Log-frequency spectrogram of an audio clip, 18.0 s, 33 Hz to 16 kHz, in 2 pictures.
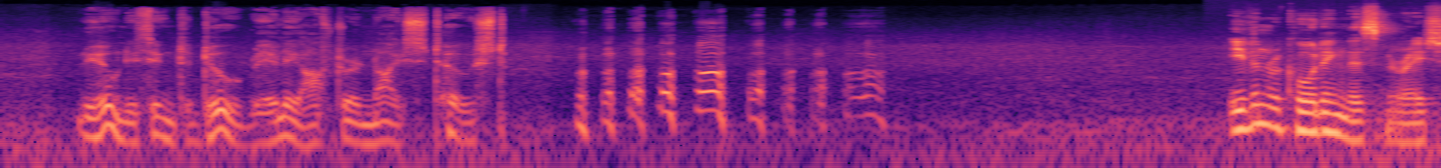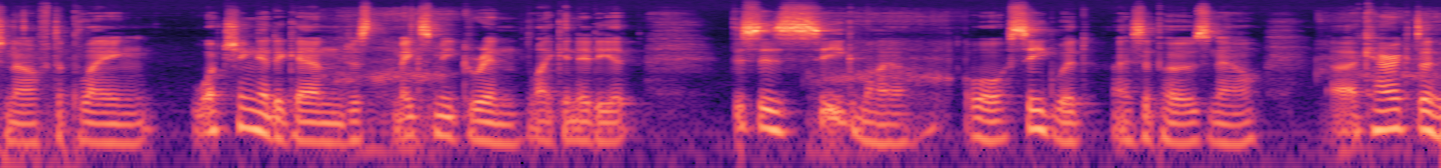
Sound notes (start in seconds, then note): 3.4 laughing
